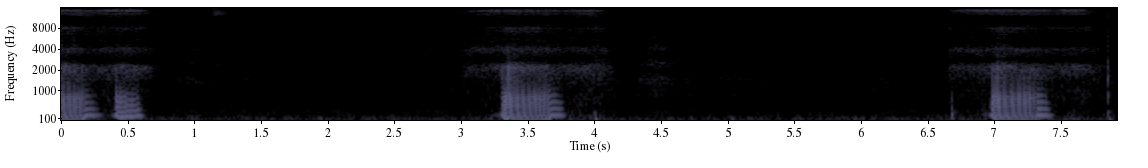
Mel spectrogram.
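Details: Toddler aged 1 year 1 month in deep sleep: soft, rhythmic snoring with intermittent quiet pauses between breaths; ordinary snoring.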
